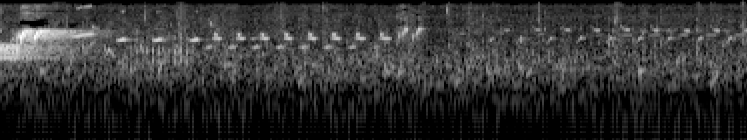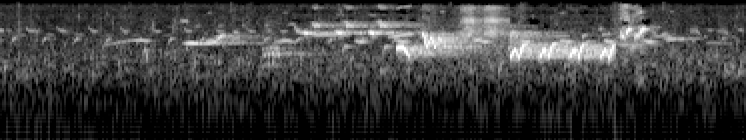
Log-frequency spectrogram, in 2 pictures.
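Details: Song of a caged common nightingale, with varied phrases: a bright opening note, a quiet stretch of thin repeated ticks, then a loud rapid burst of sharp notes near the end.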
